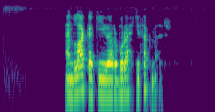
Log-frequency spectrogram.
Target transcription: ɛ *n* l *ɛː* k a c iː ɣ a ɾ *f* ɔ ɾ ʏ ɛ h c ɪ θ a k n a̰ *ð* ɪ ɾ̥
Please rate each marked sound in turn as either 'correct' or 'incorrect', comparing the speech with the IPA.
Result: correct, incorrect, incorrect, correct

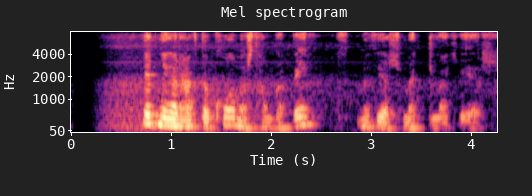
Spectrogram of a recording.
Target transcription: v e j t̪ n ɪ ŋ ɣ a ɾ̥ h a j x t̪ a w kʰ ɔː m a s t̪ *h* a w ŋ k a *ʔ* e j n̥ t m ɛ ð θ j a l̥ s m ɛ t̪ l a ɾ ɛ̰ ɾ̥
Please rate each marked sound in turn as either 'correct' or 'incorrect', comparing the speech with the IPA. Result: correct, incorrect

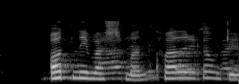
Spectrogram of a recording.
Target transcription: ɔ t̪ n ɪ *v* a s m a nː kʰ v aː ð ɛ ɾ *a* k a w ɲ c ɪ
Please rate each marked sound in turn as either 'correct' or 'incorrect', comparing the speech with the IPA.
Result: correct, incorrect

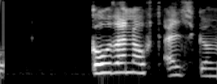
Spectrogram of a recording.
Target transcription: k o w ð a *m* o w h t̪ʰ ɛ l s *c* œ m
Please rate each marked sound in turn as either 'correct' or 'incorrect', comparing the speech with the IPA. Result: incorrect, incorrect

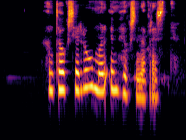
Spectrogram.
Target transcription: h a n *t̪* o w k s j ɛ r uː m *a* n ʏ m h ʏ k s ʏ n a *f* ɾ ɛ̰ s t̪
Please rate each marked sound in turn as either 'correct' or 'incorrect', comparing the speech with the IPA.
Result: incorrect, correct, correct

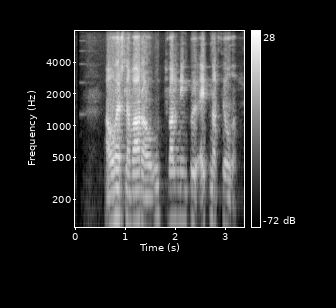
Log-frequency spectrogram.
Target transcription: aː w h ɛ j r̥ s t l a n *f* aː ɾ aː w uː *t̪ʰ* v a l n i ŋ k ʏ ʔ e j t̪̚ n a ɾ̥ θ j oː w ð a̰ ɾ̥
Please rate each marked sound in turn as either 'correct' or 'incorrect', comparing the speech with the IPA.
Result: incorrect, incorrect

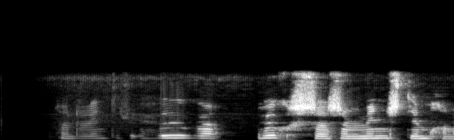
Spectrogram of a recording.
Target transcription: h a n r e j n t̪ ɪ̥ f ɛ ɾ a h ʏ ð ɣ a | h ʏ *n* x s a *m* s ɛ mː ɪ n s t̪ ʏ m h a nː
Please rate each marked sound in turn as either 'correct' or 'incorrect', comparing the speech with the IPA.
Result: incorrect, incorrect

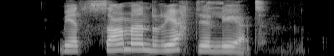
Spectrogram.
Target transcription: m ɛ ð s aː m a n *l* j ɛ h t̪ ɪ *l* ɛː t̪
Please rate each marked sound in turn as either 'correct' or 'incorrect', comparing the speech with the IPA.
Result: incorrect, correct

